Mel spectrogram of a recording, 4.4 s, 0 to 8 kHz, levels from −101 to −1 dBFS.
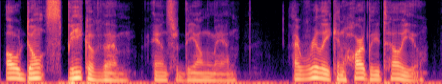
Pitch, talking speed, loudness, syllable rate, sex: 110 Hz, 205 wpm, -19 LUFS, 5.5 syllables/s, male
